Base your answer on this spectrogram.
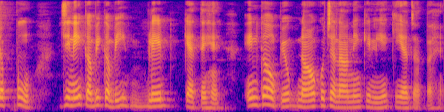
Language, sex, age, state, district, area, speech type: Hindi, female, 45-60, Madhya Pradesh, Bhopal, urban, read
